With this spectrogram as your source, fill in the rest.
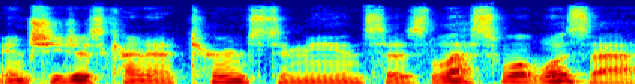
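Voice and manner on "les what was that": sudden panicked, alarmed voice. Retelling the little sister's question about a noise: imitating a panicked voice. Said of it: "in a panicked voice".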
